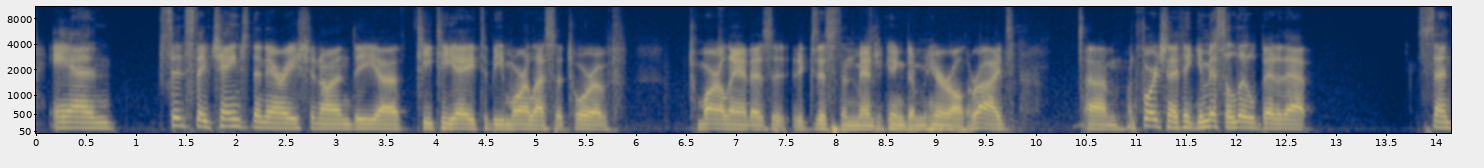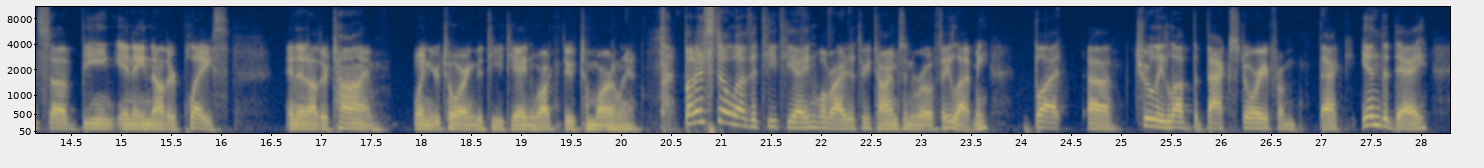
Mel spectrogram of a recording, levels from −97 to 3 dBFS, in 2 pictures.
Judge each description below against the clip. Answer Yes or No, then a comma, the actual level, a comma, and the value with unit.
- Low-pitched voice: Yes, low, 120 Hz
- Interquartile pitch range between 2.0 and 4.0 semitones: Yes, average, 3.7 semitones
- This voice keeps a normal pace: Yes, average, 190 wpm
